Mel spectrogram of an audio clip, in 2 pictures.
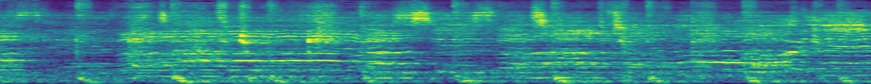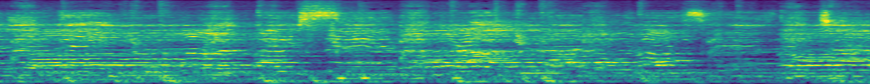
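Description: A mixed-voice a cappella group singing into handheld microphones, with a steady beat underneath.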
